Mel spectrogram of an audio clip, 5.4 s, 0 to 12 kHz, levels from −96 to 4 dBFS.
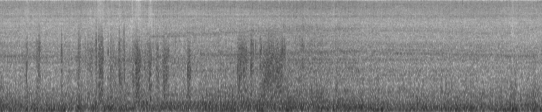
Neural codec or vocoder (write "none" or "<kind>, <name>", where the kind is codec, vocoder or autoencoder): none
